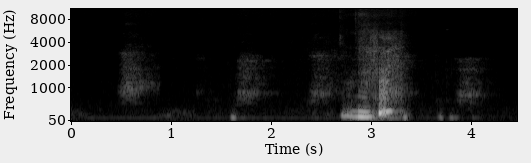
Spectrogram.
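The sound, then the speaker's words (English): A dog named Zeus lets out one loud bark midway through, surrounded by a few short, quieter yips and grumbles over a low steady hum. “Gotta hear Zeus barking.”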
